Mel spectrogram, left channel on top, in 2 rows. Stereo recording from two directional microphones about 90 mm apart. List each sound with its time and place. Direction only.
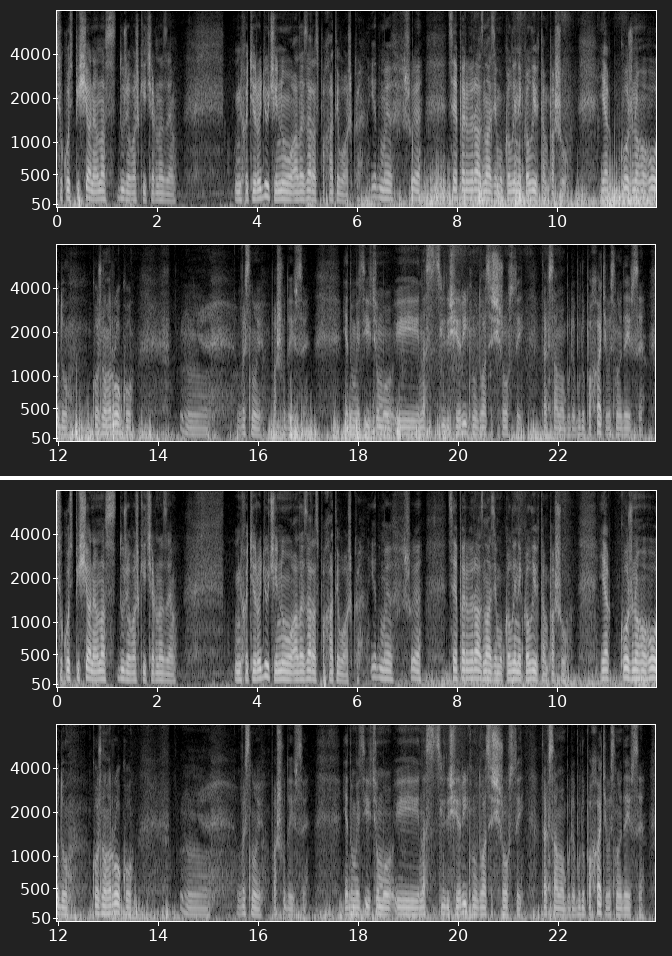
0.0 s speech: 40° right (ahead or behind); by 2.4 s 60° right (ahead or behind)
3.6 s speech: 50° right (ahead or behind)
5.7 s speech: 35° right (ahead or behind)
6.4 s speech: 10° right (ahead or behind)
7.5 s speech: 25° right (ahead or behind)
10.4 s speech: 45° right (ahead or behind); by 12.9 s 65° right (ahead or behind)
13.0 s speech: 30° right (ahead or behind)
17.7 s speech: 50° right (ahead or behind)
20.5 s speech: 75° right (ahead or behind)
22.6 s speech: 55° right (ahead or behind)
